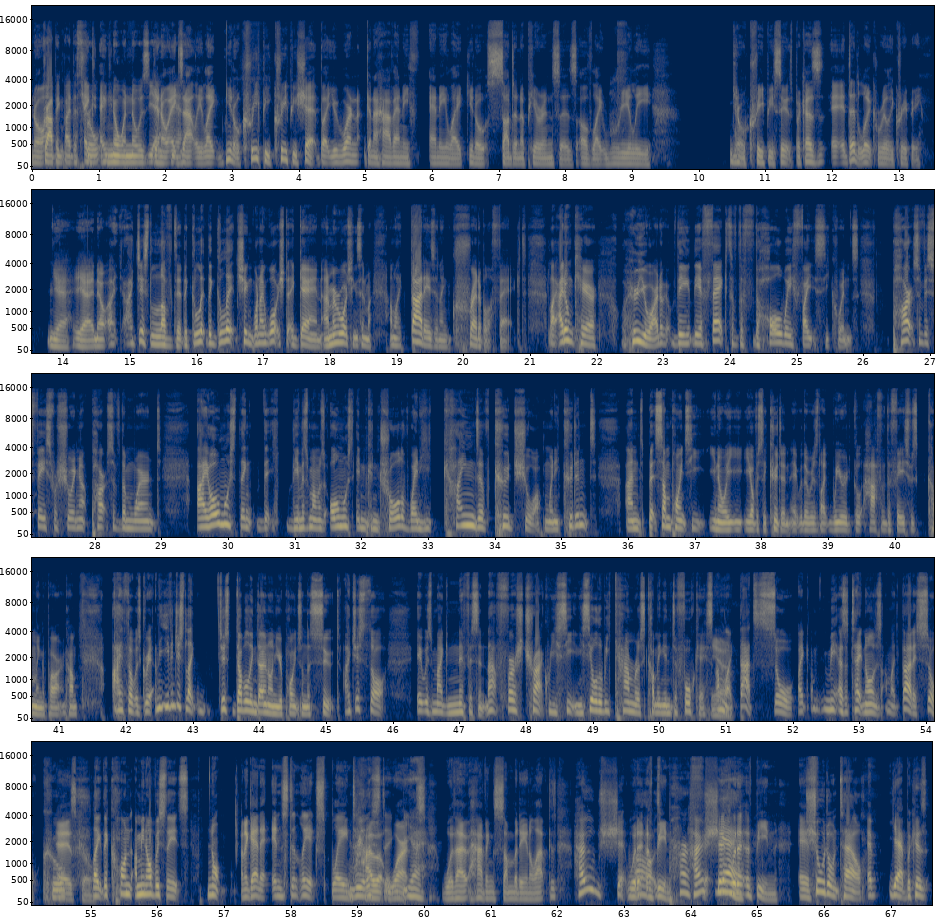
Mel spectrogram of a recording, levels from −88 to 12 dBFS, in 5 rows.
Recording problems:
abrupt cut into speech; at the start

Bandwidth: 15.5 kHz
